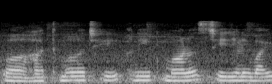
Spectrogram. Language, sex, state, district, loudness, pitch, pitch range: Gujarati, female, Maharashtra, Mumbai Suburban, -15 LUFS, 185 Hz, 175-190 Hz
